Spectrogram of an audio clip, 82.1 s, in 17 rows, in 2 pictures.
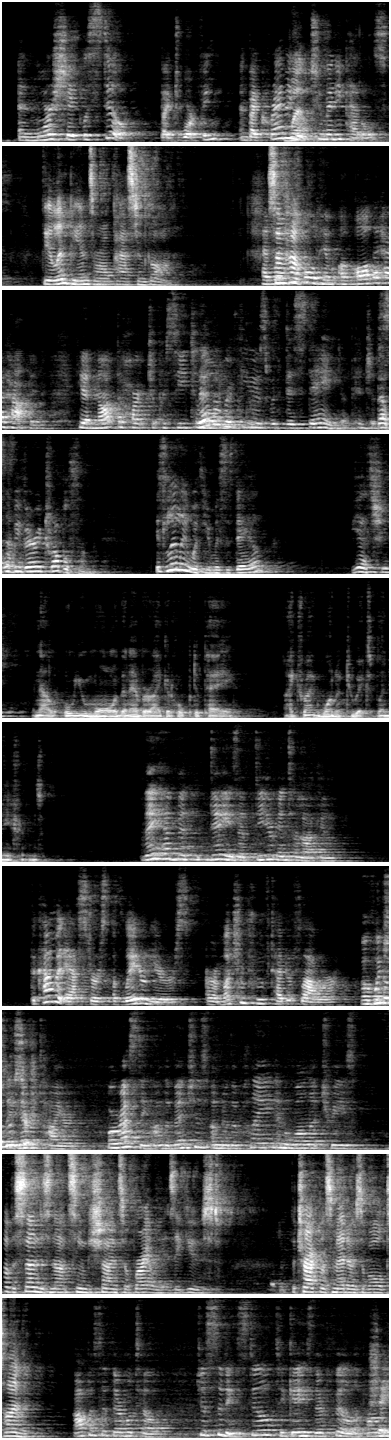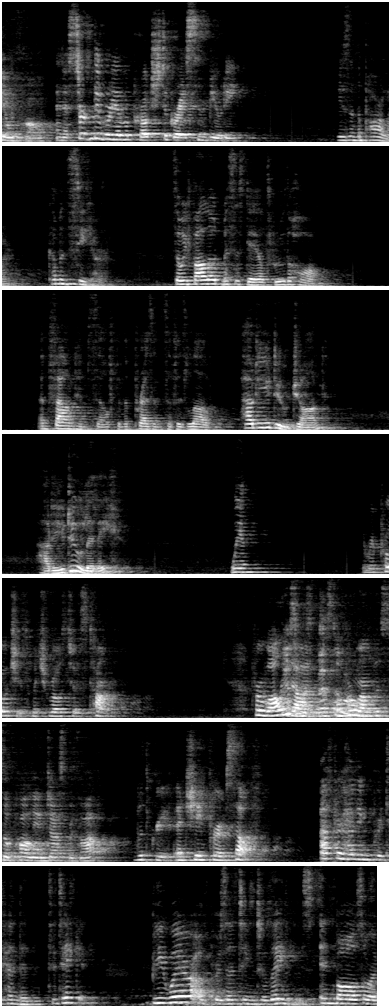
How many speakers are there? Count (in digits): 7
